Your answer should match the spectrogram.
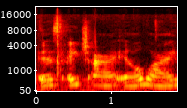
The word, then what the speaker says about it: Shily: Just the way it sounds is the way it's spelled. Spell it for him. Sure. SHILY superstar.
